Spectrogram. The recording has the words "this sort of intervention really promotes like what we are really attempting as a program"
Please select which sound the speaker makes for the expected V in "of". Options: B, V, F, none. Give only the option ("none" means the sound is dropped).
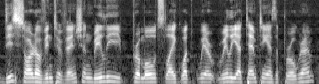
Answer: V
